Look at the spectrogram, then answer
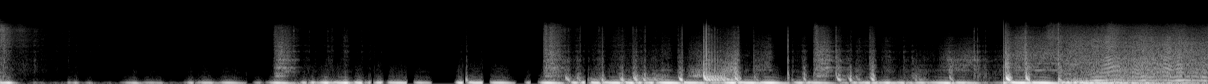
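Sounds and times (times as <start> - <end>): deep sub-bass pulses: 0.0 - 12.0
bright synth sweep: 10.0 - 12.0.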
